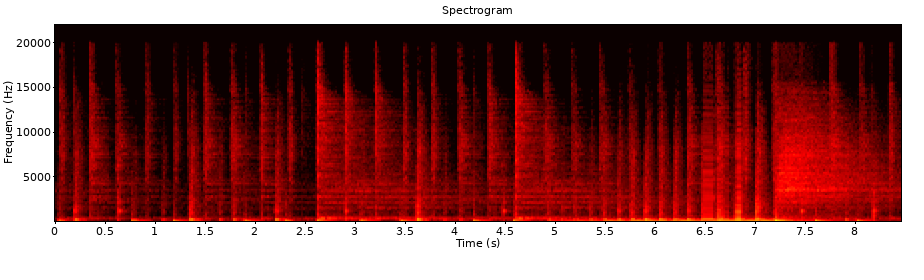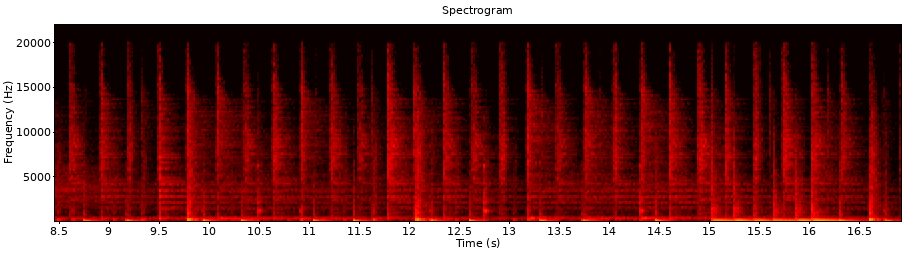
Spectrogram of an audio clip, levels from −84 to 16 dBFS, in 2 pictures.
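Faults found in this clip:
Robotic sound from repeated short buffers, 6.48–6.88 s. Music collapses into a rigid metallic buzz at about 94 Hz. Likely playout underrun: a roughly 10.7 ms segment is looped and most real audio is skipped. Spectrogram shows a fixed harmonic comb spaced 94 Hz apart. Waveform shows identical repeating cycles.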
